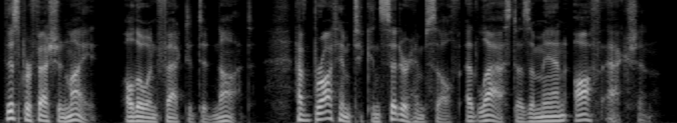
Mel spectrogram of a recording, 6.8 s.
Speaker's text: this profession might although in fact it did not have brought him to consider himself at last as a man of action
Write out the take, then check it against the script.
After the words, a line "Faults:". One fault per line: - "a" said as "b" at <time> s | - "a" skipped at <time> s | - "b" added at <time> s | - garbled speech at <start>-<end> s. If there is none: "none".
this profession might although in fact it did not have brought him to consider himself at last as a man off action
Faults:
- "of" said as "off" at 5.7 s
